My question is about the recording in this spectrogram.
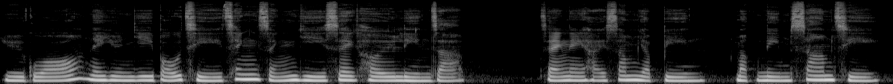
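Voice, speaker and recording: Narrating a guided yoga nidra meditation, a woman with a Hong Kong Cantonese accent speaks in a low, very mellow voice with a dark, deeply relaxed tone. Her delivery is slow and soft, with long, soothing pauses between phrases.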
